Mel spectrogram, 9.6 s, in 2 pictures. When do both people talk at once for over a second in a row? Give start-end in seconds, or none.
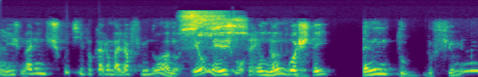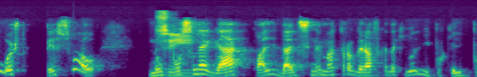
1.8-3.1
